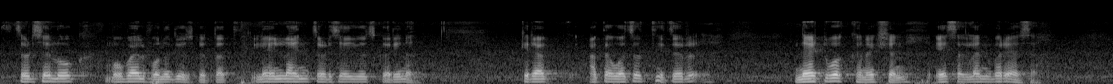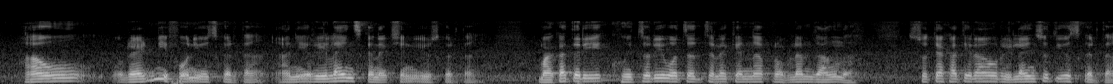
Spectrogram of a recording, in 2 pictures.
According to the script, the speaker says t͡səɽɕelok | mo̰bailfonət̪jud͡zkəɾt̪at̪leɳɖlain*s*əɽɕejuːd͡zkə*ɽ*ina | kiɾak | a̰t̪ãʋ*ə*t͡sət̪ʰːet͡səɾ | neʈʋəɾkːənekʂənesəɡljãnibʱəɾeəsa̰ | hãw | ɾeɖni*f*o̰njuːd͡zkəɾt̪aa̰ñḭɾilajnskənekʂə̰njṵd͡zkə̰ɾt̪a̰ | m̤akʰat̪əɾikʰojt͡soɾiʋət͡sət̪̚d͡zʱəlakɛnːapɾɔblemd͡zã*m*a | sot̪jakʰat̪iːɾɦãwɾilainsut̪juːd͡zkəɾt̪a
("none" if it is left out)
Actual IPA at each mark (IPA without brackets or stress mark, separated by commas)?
t͡s, ɾ, ə, f, n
